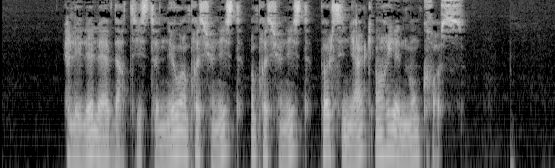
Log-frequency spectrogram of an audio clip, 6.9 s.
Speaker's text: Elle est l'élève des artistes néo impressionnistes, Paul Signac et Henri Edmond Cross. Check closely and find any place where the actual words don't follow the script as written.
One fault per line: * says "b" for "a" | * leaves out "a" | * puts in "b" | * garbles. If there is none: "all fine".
* leaves out "des"
* puts in "impressionnistes"
* leaves out "et"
